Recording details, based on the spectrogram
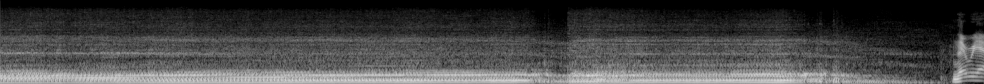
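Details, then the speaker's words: Used Toyota 1JZ VVT-i engine, sat for a long time with transmission fluid in the cylinders, first start after wiring: strong even run with clean revs, no knock or rattle; normal running. "she came alive that's right get old 1j fired up sounds good"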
